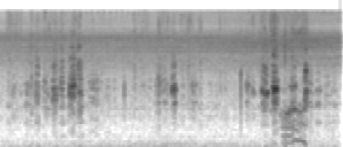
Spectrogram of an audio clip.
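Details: Panting from rat terrier Zimbu during play time with sister Nalla, soft rhythmic breaths with a few louder huffs and a short squeak near the end.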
